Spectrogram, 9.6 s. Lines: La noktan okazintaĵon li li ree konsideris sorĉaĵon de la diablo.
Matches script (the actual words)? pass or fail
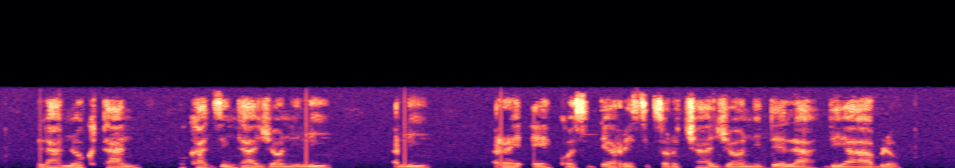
pass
